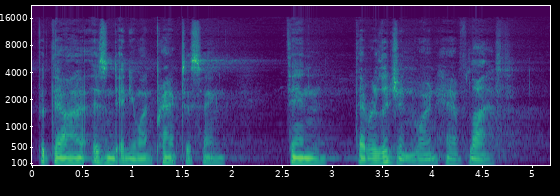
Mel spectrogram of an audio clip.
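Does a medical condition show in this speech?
No.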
